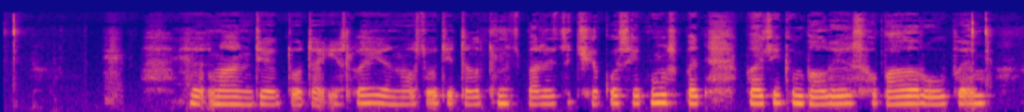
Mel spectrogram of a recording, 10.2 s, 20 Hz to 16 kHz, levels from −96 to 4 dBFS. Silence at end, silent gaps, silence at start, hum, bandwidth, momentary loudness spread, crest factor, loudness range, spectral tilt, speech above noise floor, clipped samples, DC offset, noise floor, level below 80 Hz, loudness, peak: 0.15 s; none; 0.1 s; none; 11.5 kHz; 8 LU; 22 dB; 5 LU; -3.5 dB/octave; 41 dB; under 0.1%; under 0.1%; -65 dBFS; -68 dBFS; -25 LUFS; -2 dBFS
